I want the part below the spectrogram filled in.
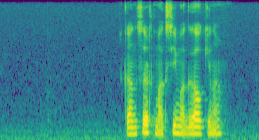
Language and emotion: Russian, sad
